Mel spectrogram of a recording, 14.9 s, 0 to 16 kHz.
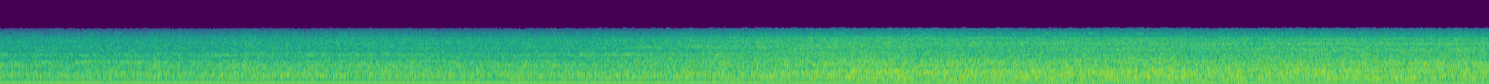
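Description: E200-series electric locomotive hauling a Chu-Kuang Express passenger train past on the line: a steady rumble of wheels on rail that grows louder about eight seconds in as the train draws level.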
